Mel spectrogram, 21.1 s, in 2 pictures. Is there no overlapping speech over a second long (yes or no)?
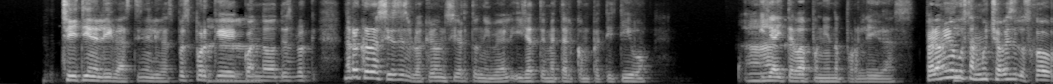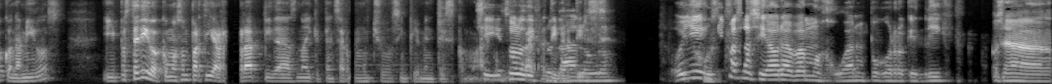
no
